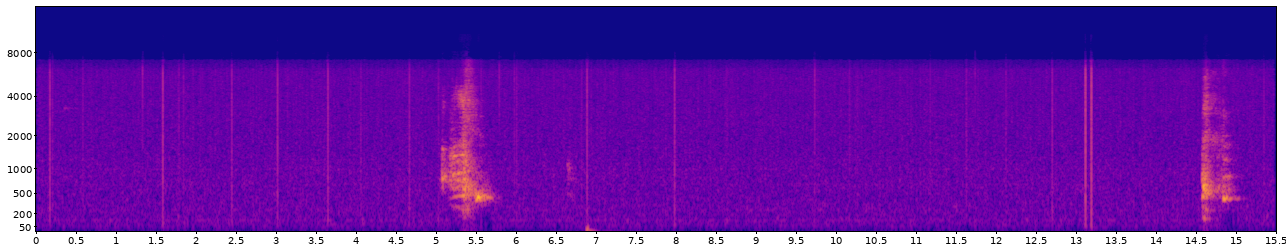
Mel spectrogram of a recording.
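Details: Two sharp, explosive, deliberately induced sneezes from an adult, separated by a long quiet pause.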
